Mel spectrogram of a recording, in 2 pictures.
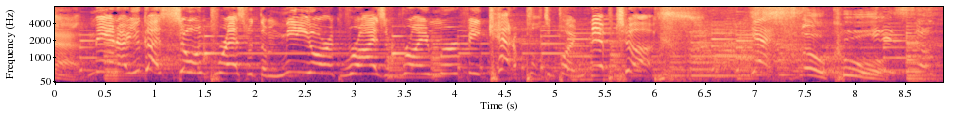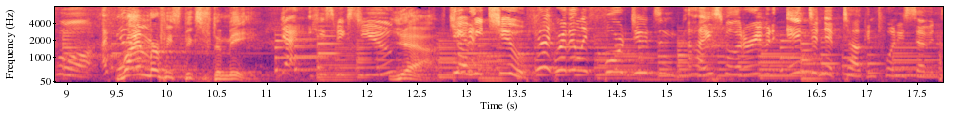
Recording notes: LIVE! Recorded live at the UCB Sunset Theatre in Los Angeles. Stick around for a behind the scenes discussion about the production with the cast and crew!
